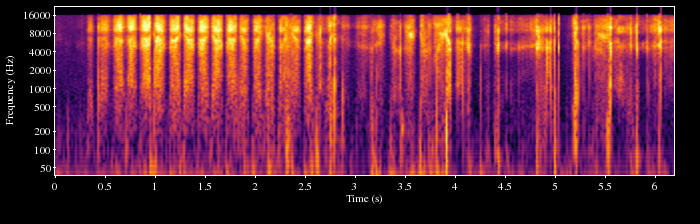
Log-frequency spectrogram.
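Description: Serrated plastic tweezers rub and scrape across a small, hollow white plastic earphone inline microphone remote. The result is a fast run of bright, gritty scratching strokes, dense and rhythmic for the first three seconds, then sparser and quieter with scattered sharp clicks.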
